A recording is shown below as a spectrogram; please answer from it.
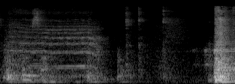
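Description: Thermomix food processor giving a steady whine for about a second that fades away, followed by a few faint clicks as its controls are handled.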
